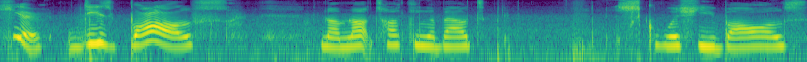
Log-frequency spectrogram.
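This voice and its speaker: Over noticeable background noise, a woman with a high pitch talks very slowly with fairly even intonation. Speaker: hobbyist builder showing creations. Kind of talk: casual tutorial. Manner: halting, repetitive.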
